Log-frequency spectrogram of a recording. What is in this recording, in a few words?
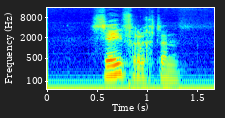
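"zeevruchten", Dutch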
